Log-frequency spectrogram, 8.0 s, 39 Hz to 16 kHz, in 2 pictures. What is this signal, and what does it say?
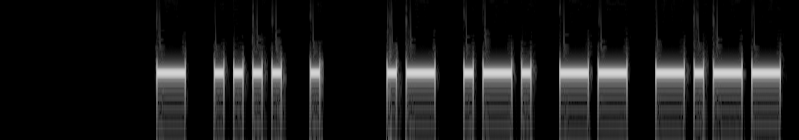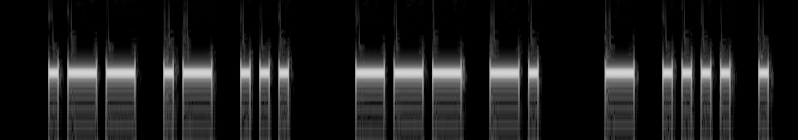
Morse code, heard as a keyed tone, about 25 wpm, 700 Hz. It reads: THE ARMY WAS ON THE
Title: Sentences from Top 1000 Words - Review Part 5 - 25wpm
